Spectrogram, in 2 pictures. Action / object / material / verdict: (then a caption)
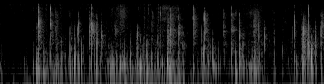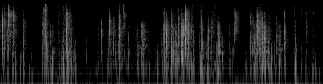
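scrape / padded paper mailer envelope / paper / none. A yellow, medium-sized padded paper shipping envelope with a bubble-padded lining and a printed label, hollow and apparently empty, is held in both hands close to the mic and squeezed and crinkled with the fingers. Dense, crisp crinkling and crunching comes in quick overlapping bursts, with sharp papery crackles over a soft low rustle. The bursts rise and fall irregularly throughout.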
